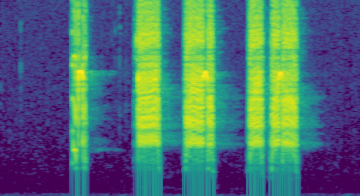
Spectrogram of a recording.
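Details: Kala teetar, the black francolin, Sindhi king type, calling: one thin introductory note and four harsh grating phrases within two seconds, the closing two almost merged; quiet background.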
